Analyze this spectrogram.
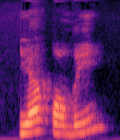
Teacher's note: huruf qaf, huruf tafkhim kita baca dengan angkat pangkal lidah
